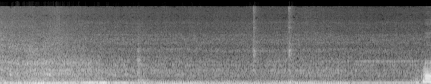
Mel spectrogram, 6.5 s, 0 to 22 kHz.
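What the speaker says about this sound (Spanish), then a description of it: "Ese ruido que se escucha ahí parece que es como si fuera de las llantas, pero viene siendo de lo que es el diferencial trasero" A 2015 Chevy Equinox with a rear differential fault while moving and braking, giving a continuous low rumbling drone with faint light ticks, fairly steady and unaccompanied by voices.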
